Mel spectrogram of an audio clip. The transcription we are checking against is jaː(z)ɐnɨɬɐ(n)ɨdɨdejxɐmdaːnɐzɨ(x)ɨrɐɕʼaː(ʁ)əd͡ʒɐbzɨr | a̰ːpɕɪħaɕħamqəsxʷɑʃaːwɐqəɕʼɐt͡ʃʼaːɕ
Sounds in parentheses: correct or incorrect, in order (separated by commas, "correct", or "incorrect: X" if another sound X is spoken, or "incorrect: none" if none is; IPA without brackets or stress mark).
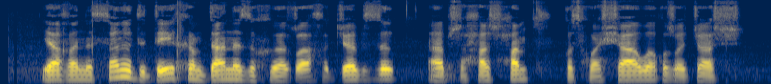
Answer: incorrect: ʁ, correct, correct, incorrect: χ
